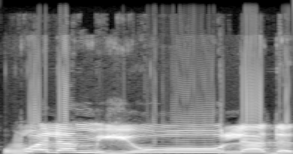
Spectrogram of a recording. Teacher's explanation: یہاں پر یا کو لمبا کر کے پڑھیں گے ایک الف تک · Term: واو مدہ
